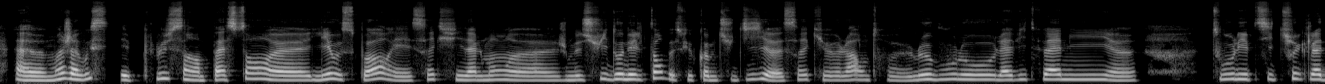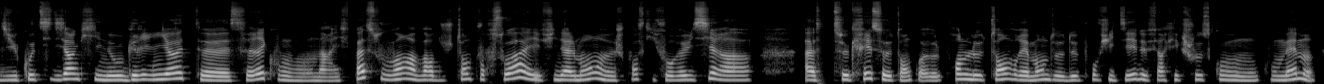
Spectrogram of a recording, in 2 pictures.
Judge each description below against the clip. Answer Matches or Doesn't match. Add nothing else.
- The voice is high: Matches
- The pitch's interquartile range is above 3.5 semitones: Doesn't match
